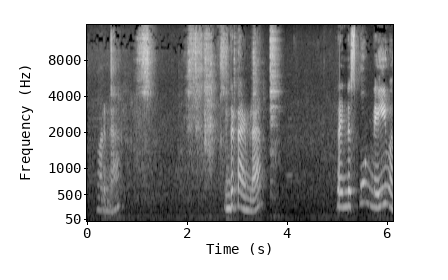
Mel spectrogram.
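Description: A metal spatula scrapes and stirs in a metal pan.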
